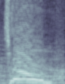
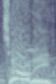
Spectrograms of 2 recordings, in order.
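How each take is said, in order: First: The name is said with one syllable. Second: The name is said with two syllables. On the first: The speaker calls it right. "I was mispronouncing Ryan Towney's name" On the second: The speaker calls it wrong. "not Towney"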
